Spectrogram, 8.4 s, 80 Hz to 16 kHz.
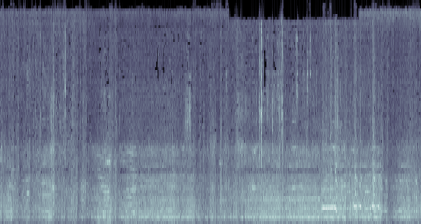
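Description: Bulleid Battle of Britain class steam locomotive 34067 Tangmere hauling its train over the harbour viaduct, a continuous rumble that grows louder. A long, steady high tone runs over most of it and cuts off near the end.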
